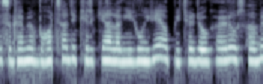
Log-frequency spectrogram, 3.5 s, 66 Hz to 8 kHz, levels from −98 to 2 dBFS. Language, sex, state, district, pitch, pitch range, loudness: Hindi, female, Chandigarh, Chandigarh, 250 Hz, 245-260 Hz, -16 LUFS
